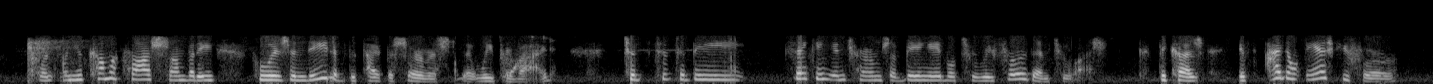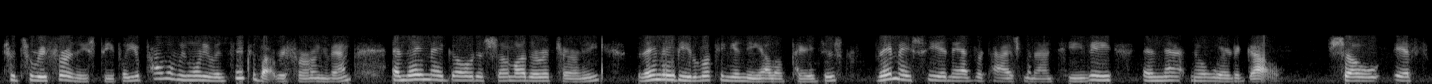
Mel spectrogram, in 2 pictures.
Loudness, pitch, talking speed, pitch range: -24 LUFS, 190 Hz, 180 wpm, 165-210 Hz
